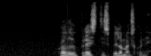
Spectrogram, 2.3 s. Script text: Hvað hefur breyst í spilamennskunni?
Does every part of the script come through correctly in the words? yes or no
yes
